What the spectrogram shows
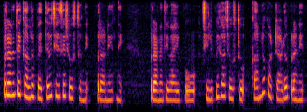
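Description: A woman narrating a romance story in a soft, even reading. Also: on the high side, husky, no echo.

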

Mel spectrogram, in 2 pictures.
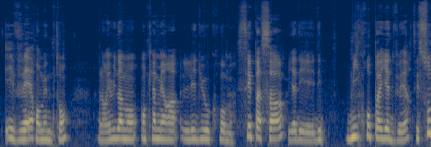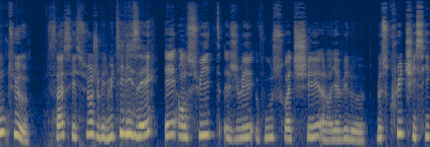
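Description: A woman's voice: mid-range voice, mellow. A woman beauty vlogger chatting enthusiastically through a makeup palette review, with frequent restarts. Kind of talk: casual makeup review to camera.

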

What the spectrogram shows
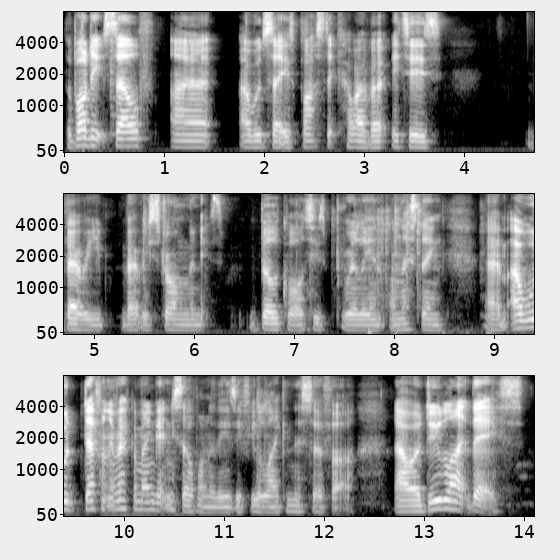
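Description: Gravelly enthusiastic man reviewing. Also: mid-range voice, moderate pace, fairly bright tone. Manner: enthusiastic, rambling with fillers like "bits and bobs". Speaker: model railway reviewer. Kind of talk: casual unboxing review.

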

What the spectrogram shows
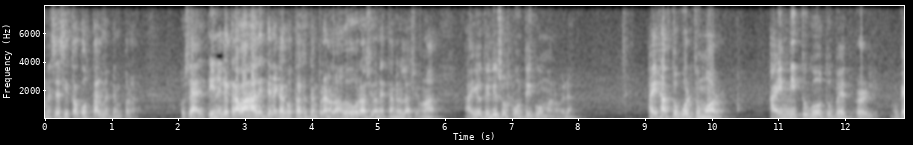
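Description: An older man, a Spanish speaker, teaching an English lesson, slowing down for careful English examples and checking in often with tag questions. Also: on the high side, a little mellow.

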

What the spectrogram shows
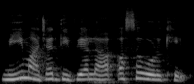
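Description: A pleading, playful newlywed husband, read by a woman storyteller with a mellow voice. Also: fairly high pitch, steady tone, moderate pace, lightly acted.

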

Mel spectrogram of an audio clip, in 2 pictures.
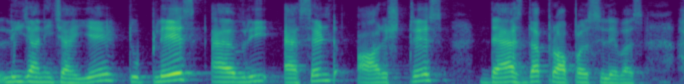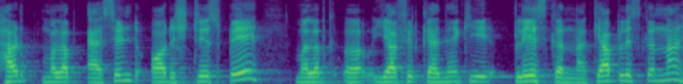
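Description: A male teacher who explains exam answers, reading English sentences slowly and then explaining them quickly. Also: a little high. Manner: mixes English phrases into explanations, repeats "ठीक है".

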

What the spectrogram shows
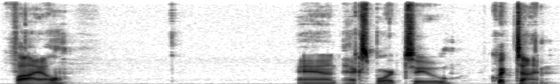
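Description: A man narrating a screen-recorded software tutorial, calmly walking through each step. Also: very deep voice, drawn-out words, dry recording. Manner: calm step-by-step instruction. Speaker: tutorial host.

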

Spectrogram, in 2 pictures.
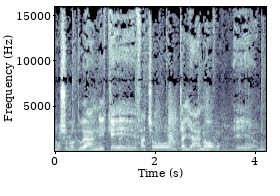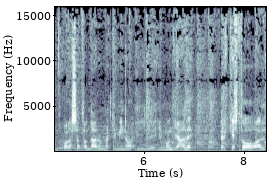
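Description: An older man, a motorsport team manager, talking plainly about his racing team in a casual interview, with fillers and restarts. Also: fairly low pitch. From Italy. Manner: relaxed, plain-spoken, with frequent fillers and restarts. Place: team garage at a race paddock. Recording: loud music behind the voice. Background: loud music.

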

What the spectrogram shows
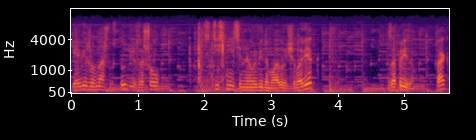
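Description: A man in his thirties presenting a TV show and interviewing guests in a jokey, theatrical way, with a husky voice. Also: mid-range voice, brisk, music in the background. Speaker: TV show host. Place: small TV studio.

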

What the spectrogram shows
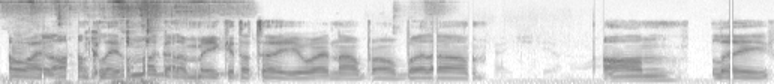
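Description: A man's voice: on the low side, fast. A man from outside the United States answering questions in casual game voice chat, joking and unsure. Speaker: player being questioned. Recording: voice-chat mic with audible noise.

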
